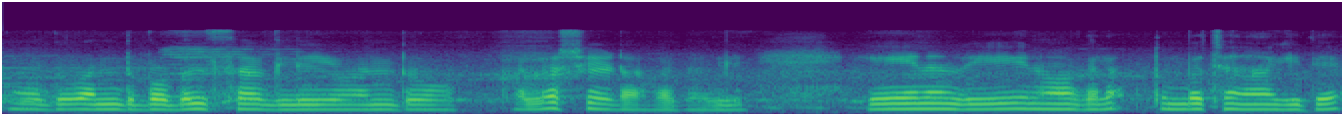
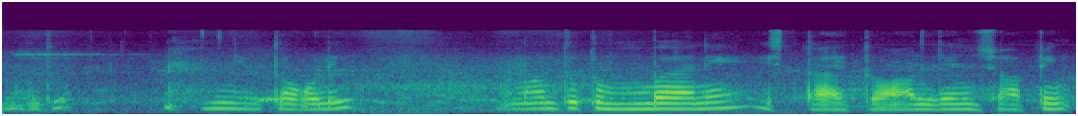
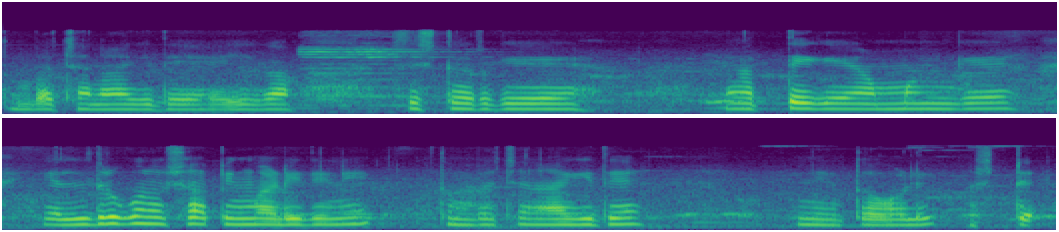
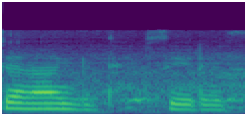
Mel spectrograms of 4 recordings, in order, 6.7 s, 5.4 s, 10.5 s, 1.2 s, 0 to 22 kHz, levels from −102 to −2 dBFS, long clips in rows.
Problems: background sounds at intervals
